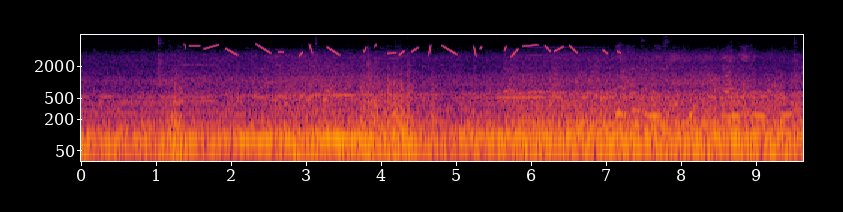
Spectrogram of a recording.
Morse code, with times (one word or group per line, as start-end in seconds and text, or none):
none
